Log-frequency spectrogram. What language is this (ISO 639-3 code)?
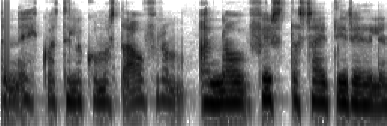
isl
